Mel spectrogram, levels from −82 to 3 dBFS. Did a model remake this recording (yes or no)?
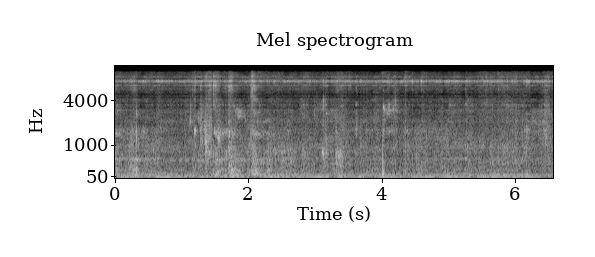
yes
